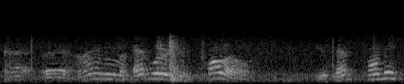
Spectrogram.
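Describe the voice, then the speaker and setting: An actor playing a timid, deferential druggist in an old radio drama, stammering and repeating himself hesitantly. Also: male voice, high voice, sing-song, slow pace, exaggerated voice. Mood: nervous, deferential. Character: timid, flustered small-town druggist, meek and deferential. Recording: muffled, noisy vintage radio recording.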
